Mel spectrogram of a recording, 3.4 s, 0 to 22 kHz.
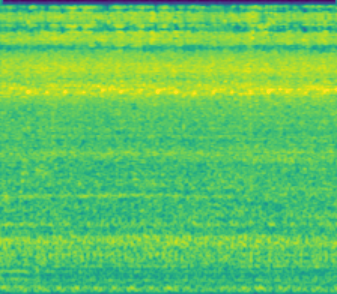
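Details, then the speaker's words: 2022 Chevrolet Suburban V8 after engine noise/misfire repair with flashing check-engine light. Even, steady idle with a smooth low rumble and no ticking or knocking; runs well, no oil or coolant leaks. "Podemos ver que ya está funcionando bien el motor después de toda la separación que se hizo, ¿no?"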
